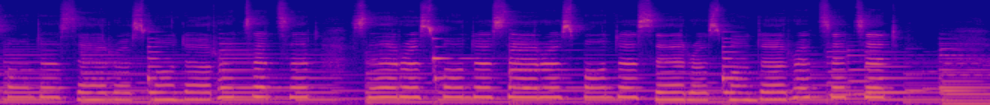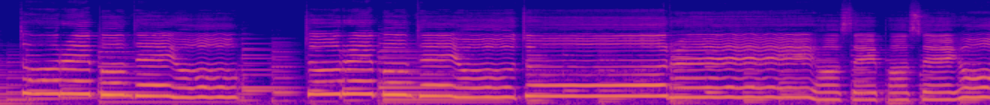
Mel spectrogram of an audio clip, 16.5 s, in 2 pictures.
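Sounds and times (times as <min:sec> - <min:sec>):
soprano singing: 0:00.0 - 0:16.5.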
